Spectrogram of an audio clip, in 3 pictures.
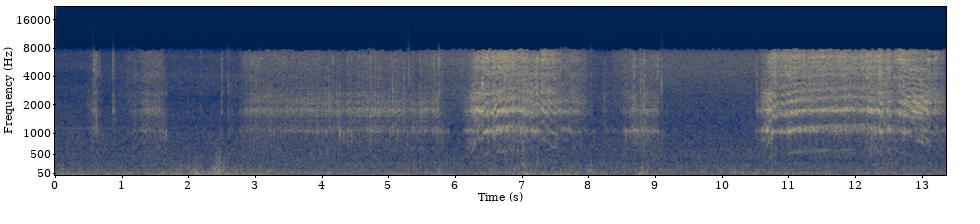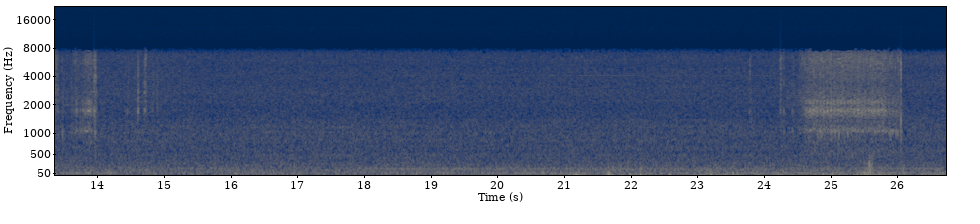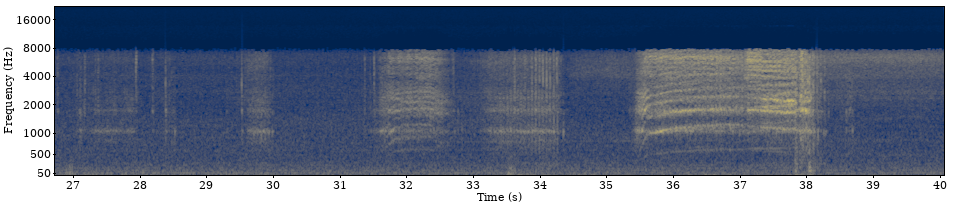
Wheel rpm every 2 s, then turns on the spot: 0, 10, 30, 90, 20, 90, 100, 0, 0, 0, 0, 0, 20, 10, 0, 10, 40, 30, 150, 30.
2-6 8-10 24-26 32-34 38-40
